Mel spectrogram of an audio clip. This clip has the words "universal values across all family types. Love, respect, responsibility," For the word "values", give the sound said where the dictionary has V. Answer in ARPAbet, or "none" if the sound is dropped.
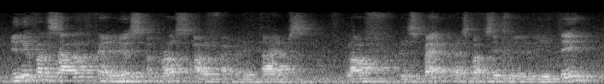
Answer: P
